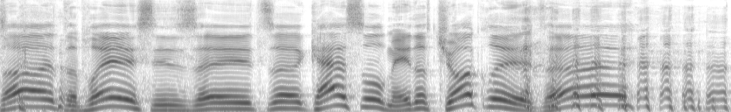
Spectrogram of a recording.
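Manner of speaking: put-on high vampire count accent; Transylvanian accent. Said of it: "it is tough to not go Transylvanian".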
